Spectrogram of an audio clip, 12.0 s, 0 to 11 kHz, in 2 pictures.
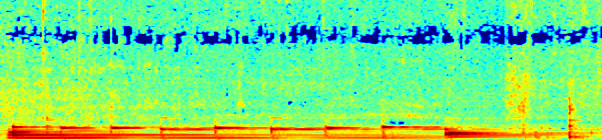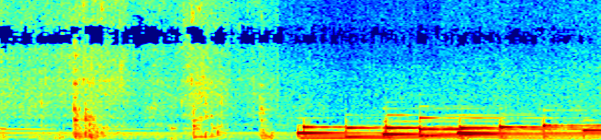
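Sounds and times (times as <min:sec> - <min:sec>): faint sizzle: 0:00.0 - 0:12.0
soft piano music: 0:00.0 - 0:12.0.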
